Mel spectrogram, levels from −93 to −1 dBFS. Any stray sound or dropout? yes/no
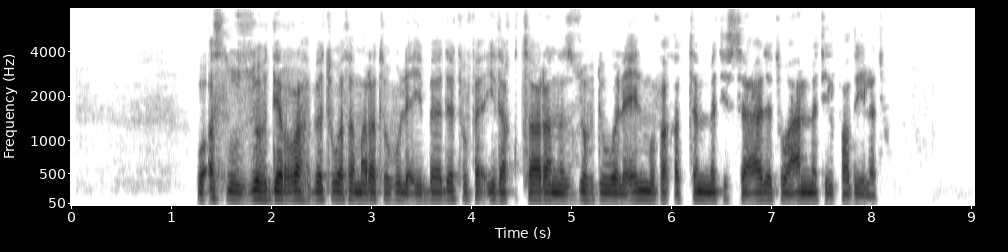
no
